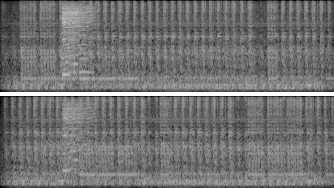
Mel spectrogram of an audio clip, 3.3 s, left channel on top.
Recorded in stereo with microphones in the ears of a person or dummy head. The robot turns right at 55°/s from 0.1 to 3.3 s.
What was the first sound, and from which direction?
A cupboard door, 40° left (ahead or behind).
